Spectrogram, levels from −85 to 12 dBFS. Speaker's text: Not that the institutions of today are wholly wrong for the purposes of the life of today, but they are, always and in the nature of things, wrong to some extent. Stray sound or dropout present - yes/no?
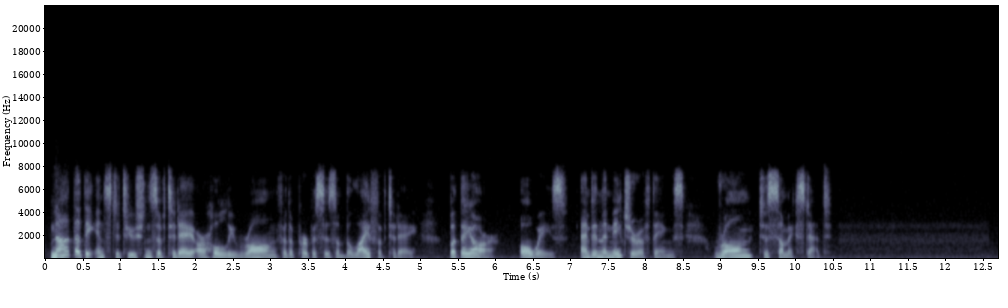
no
